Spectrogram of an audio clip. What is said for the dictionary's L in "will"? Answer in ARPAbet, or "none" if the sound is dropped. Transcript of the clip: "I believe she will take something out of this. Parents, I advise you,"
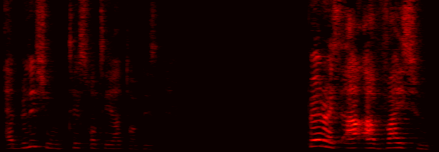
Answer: N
